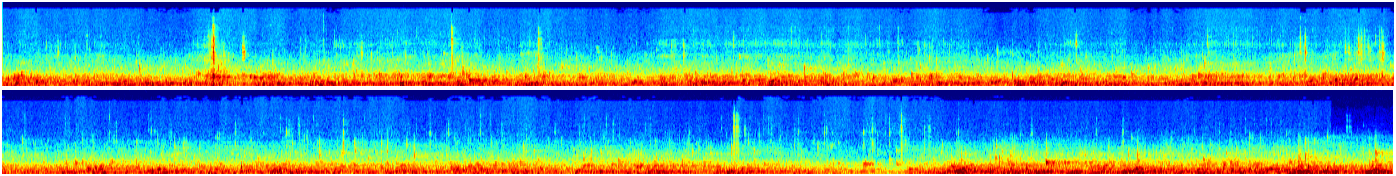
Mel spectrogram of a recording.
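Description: Underwater ambience picked up by an action camera while snorkeling: a steady muffled low rumble of moving water with scattered faint clicks.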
